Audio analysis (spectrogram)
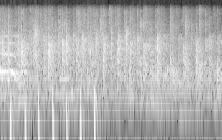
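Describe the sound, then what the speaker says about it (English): Scattered applause from a small audience at an evening talk show, modest and fairly close, with a few sharp low thumps early on before the clapping thins and trails off. "So give a round of applause to yourself."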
